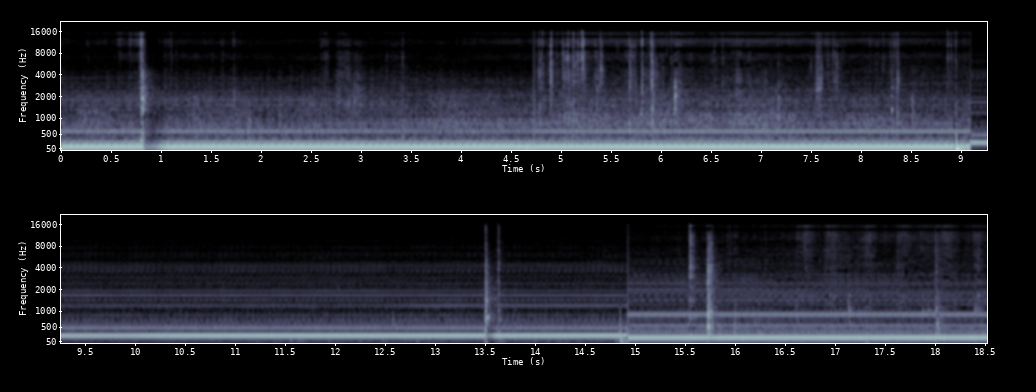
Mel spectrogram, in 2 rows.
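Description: Steady electronic humming tones that jump abruptly to a new pitch twice, about 9 and 15 seconds in, with a few faint clicks.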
